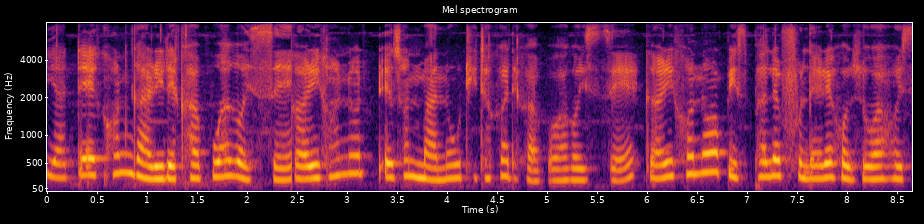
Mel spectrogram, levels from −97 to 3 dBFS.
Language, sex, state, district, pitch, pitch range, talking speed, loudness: Assamese, female, Assam, Sonitpur, 245 Hz, 225-275 Hz, 140 wpm, -18 LUFS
